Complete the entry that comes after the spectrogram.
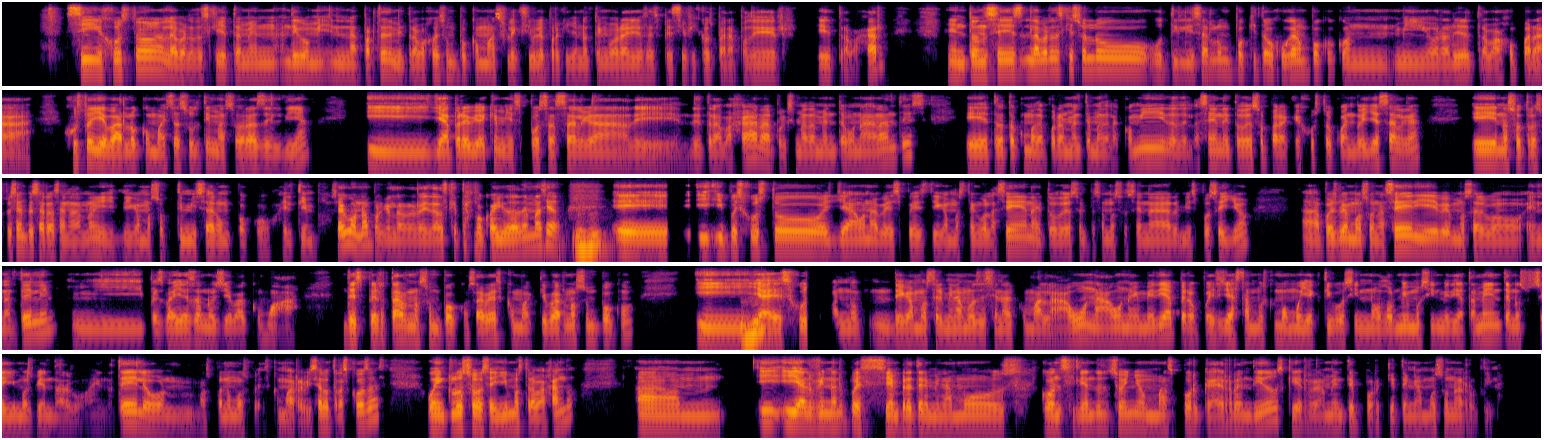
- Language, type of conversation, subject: Spanish, advice, ¿Cómo puedo establecer una rutina de sueño consistente cada noche?
- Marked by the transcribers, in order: other noise; other background noise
